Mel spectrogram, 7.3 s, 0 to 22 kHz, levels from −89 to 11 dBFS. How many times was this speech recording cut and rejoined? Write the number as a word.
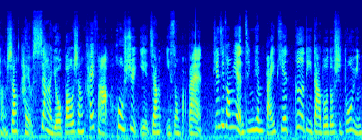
one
